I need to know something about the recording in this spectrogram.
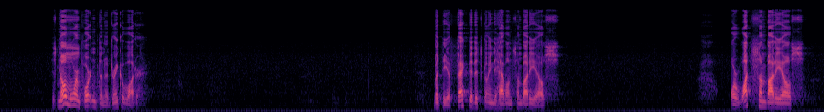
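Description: A man speaks calmly in bursts through a microphone in a large room.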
